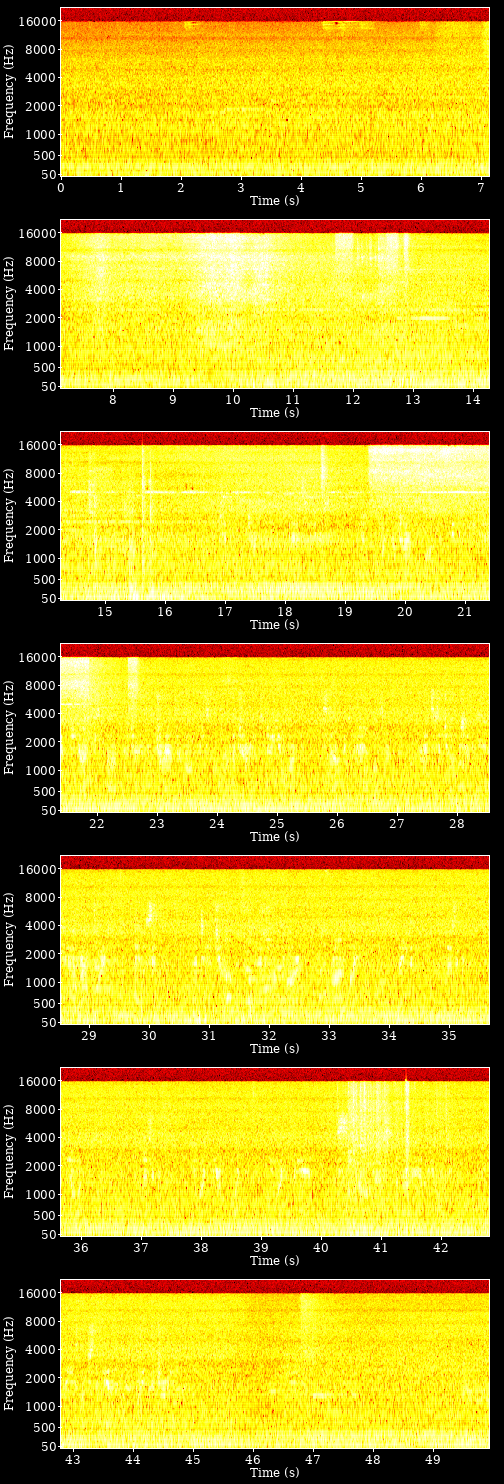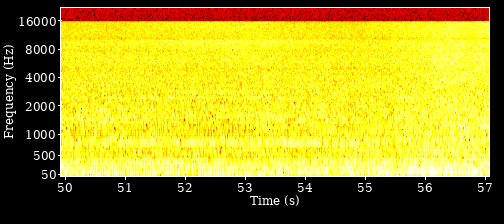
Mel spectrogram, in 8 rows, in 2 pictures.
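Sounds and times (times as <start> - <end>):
train humming at platform: 0.0 - 57.0
high brake squeal: 2.6 - 3.6, 9.3 - 10.8, 11.8 - 22.8
faint voices: 16.8 - 36.2, 36.8 - 45.0.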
